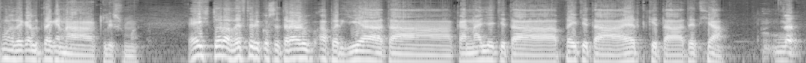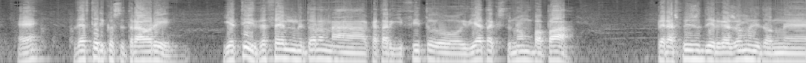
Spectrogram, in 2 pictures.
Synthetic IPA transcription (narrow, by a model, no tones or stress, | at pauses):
xumeðekɐle̞p̚t̪ɐʝɐnɐklisume̞ | eçi̥t̪o̞ɾɐðe̞ft̪e̞ɾiko̞sit̪e̞t̪ɾɐoɾiɐpe̞ɾʝiɐt̪ɐkɐnɐʎɐce̞t̪ɐpe̞ce̞t̪ɐe̞ɾt̪ce̞t̪ɐt̪e̞t̪çɐn | e | ðe̞ft̪e̞ɾiko̞st̪e̞t̪ɾɐo̞ɾiʝɐt̪iðeθe̞lune̞t̪o̞ɾɐnɐkɐt̪ɐɾʝiθit̪oiðjɐt̪ɐksi̥t̪uno̞mupɐpɐ | pe̞ɾɐspizond̪eieɾɣɐzo̞me̞nit̪o̞n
